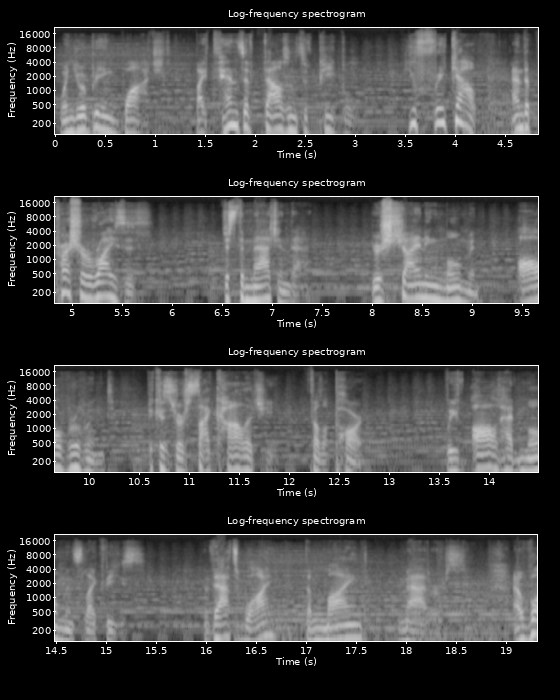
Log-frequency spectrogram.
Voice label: American accent with music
